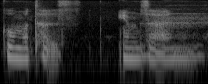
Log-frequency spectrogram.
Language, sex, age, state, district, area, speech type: Kashmiri, female, 18-30, Jammu and Kashmir, Bandipora, rural, spontaneous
